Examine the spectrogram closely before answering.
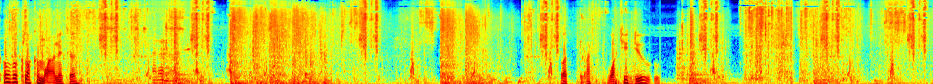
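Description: A pickaxe strikes wood and metal with sharp knocks.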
